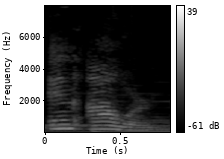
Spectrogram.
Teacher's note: Hourda h harfi bo'lgani bilan hour o'qilyapti, ya'ni unli tarzda o'qilyapti. Shuning uchun biz "an" qo'yamiz.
